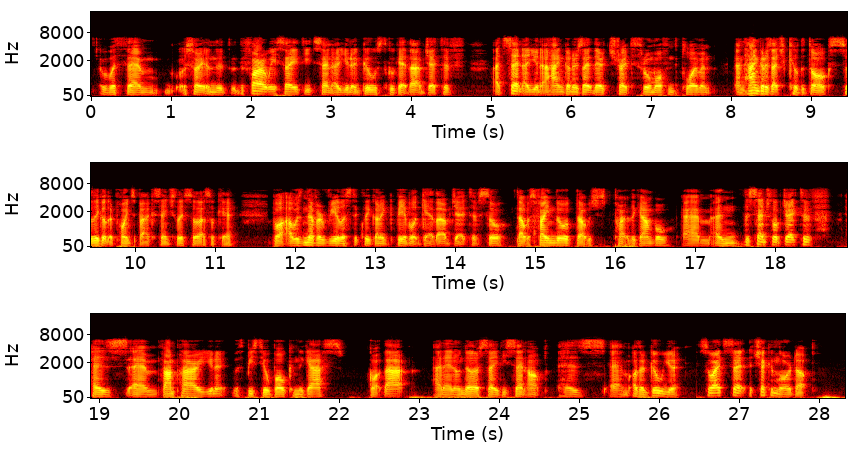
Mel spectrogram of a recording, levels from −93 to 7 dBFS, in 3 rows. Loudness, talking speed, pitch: -21 LUFS, 245 wpm, 100 Hz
